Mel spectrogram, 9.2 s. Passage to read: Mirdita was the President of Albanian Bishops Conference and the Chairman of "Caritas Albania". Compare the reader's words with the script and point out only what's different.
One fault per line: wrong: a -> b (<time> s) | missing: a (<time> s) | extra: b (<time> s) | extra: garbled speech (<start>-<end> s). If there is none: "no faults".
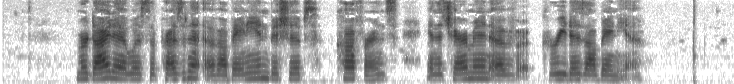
no faults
